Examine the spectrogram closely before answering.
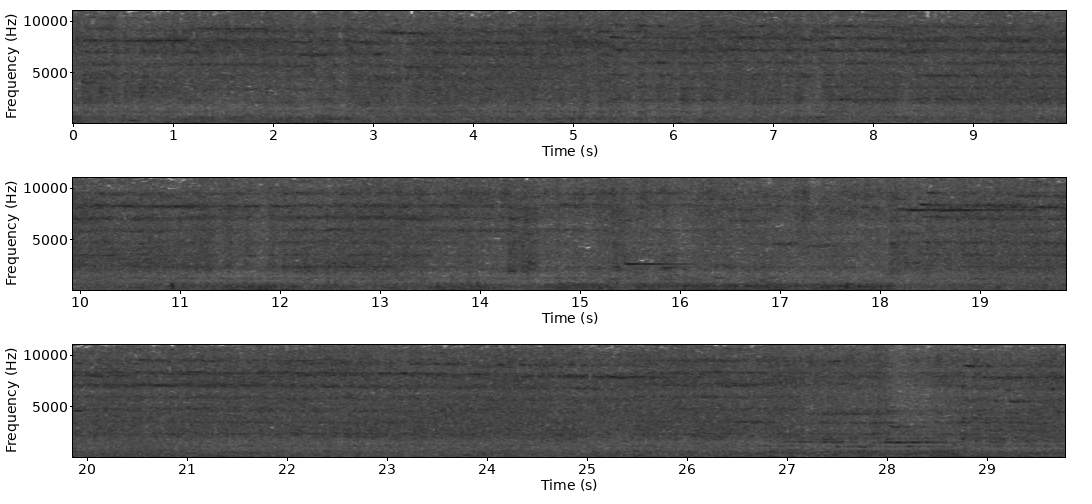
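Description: Loaded coal wagons of a freight train rolling steadily past on the rails, the wheels giving a continuous high-pitched squeal over the rumble and rattle.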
